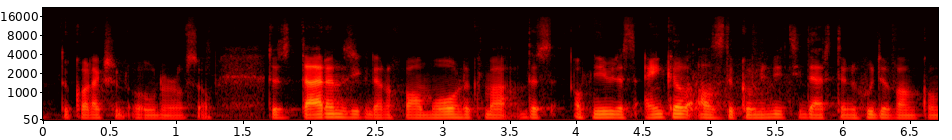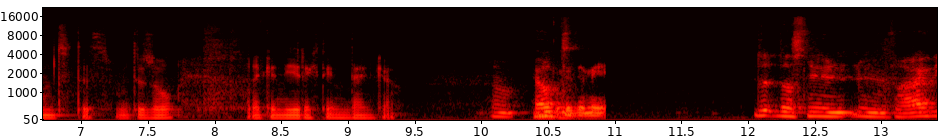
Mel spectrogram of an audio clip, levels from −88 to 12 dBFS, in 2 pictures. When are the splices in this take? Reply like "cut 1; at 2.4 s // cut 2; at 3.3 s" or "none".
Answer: cut 1; at 1.7 s // cut 2; at 3.9 s // cut 3; at 10.4 s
